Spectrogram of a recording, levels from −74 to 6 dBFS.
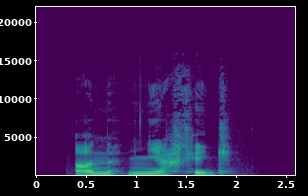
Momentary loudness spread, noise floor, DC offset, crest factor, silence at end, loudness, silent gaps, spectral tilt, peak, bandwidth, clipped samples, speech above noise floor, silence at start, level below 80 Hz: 13 LU; -64 dBFS; under 0.1%; 18 dB; 0.65 s; -19 LUFS; none; -5.5 dB/octave; 0 dBFS; 15 kHz; under 0.1%; 46 dB; 0.4 s; -64 dBFS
